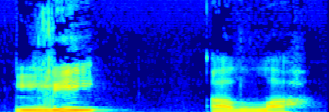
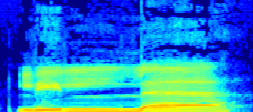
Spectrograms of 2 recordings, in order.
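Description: First: The two words are said separately. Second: The two words are joined into one. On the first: "Two words are there" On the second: "when you join li with the word Allah, Hamzatul Wasl will be omitted"

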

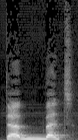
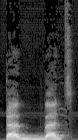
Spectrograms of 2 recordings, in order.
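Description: No difference in how they are said.

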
